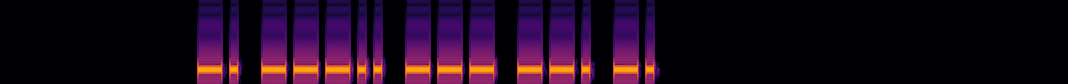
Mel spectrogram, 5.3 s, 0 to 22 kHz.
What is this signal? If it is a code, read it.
Morse code, heard as a keyed tone, about 31 wpm, 700 Hz. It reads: N8OGN
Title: USA Call Signs - 5 Characters - Repeated 2x - 30wpm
